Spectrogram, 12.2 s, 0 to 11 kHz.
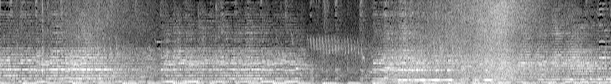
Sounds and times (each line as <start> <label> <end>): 0.0 Traffic 12.2
1.0 people talking 3.9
